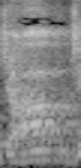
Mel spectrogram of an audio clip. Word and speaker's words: Job: Uh, it's, it's, spelled Job, J-O-B, but it's pronounced Job.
